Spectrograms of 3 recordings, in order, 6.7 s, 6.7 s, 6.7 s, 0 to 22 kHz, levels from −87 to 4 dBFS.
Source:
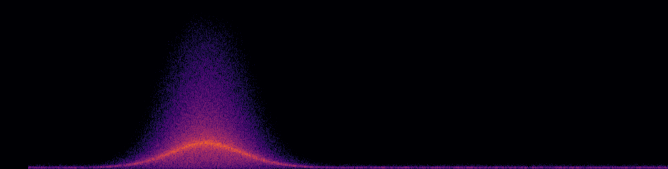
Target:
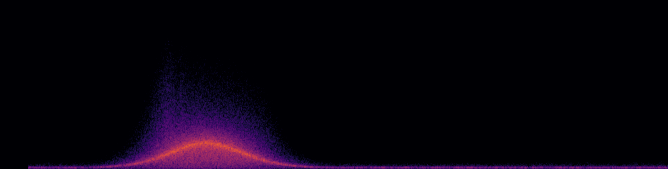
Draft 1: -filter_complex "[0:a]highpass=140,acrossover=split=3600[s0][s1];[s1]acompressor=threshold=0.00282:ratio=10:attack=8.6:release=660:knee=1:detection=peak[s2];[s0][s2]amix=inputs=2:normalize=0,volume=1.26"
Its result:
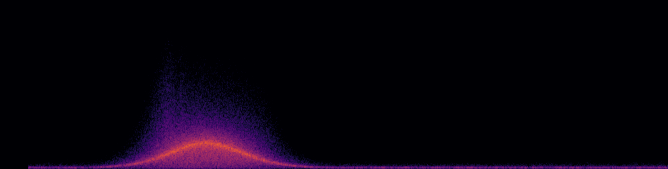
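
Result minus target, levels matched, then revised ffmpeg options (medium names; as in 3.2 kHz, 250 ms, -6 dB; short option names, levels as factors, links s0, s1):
125 Hz band -2.5 dB
-filter_complex "[0:a]highpass=63,acrossover=split=3600[s0][s1];[s1]acompressor=threshold=0.00282:ratio=10:attack=8.6:release=660:knee=1:detection=peak[s2];[s0][s2]amix=inputs=2:normalize=0,volume=1.26"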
